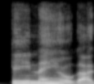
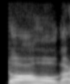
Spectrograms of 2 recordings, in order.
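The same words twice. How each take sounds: First: टी as the English letter name, "tee"; टी named as in the alphabet. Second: ट as an open "ta"; ट as the sound of letter T; Hindi sound for T. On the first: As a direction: say टी with a long ee. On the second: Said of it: "क्या होता है". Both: Shown as a demonstration.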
